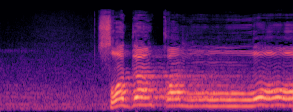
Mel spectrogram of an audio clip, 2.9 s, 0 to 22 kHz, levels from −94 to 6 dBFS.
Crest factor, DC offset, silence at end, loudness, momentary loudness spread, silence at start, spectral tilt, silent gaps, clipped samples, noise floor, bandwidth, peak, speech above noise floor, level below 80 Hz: 16 dB; under 0.1%; 0 s; -19 LUFS; 7 LU; 1 s; -3.5 dB/octave; none; under 0.1%; -46 dBFS; 14 kHz; -4 dBFS; 28 dB; -74 dBFS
